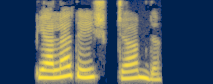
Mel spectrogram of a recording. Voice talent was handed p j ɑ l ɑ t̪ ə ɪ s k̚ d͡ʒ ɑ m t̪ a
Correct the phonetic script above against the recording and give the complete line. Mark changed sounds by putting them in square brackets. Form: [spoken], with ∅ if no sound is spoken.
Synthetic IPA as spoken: p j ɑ l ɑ [d̪] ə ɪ [ʃ] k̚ d͡ʒ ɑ m [d̪] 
